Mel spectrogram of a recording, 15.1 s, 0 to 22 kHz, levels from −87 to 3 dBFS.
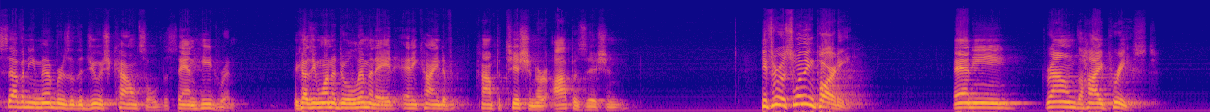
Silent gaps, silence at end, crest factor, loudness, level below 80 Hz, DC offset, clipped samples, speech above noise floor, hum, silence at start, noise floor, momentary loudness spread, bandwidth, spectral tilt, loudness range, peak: none; 0.7 s; 16 dB; -17 LUFS; -50 dBFS; under 0.1%; under 0.1%; 42 dB; 60 Hz at -50 dBFS; 0 s; -59 dBFS; 14 LU; 12 kHz; -6.5 dB/octave; 4 LU; -2 dBFS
